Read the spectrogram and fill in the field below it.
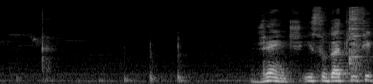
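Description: A metal spoon scrapes and taps against a pan.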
